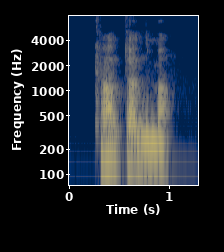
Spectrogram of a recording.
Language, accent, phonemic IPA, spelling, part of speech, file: French, Canada, /kɑ̃.tɔn.mɑ̃/, cantonnements, noun, LL-Q150 (fra)-cantonnements.wav
- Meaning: plural of cantonnement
